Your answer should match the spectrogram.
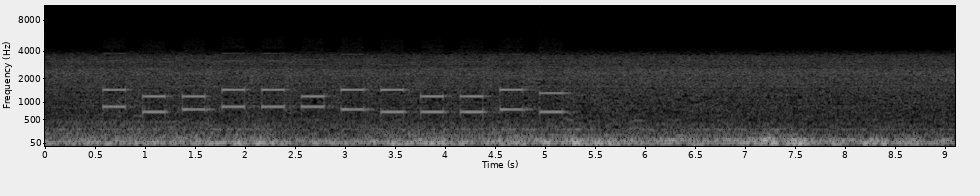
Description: DTMF, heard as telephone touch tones, dialled by machine, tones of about 230 ms, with phone line noise, room echo and the noise inside a car. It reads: 914997631162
